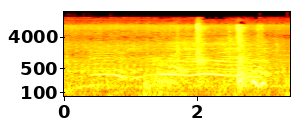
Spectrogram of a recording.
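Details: Raging cattle in a bull fight in Indonesia, one drawn-out, harmonic moo holding steady for about two seconds, then breaking into short lower grunts, with sharp knocks and a man's voice in the background.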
